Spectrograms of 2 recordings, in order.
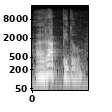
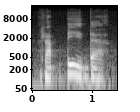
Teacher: Então aqui é a última sílaba aqui, a penúltima sílaba é o pi e a antepenúltima é o ra. Em português, a sílaba acentuada é o ra, rápido. Mas em Esperanto é o pi, rapida.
